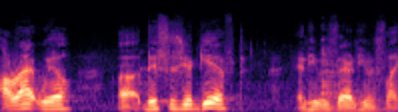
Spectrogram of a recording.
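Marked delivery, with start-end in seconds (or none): 0.0-2.5 clumsy, bad put-on southern US accent. Retelling a dad giving his son will a gift: bad southern us accent. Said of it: "I can't do a real good southern accent".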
